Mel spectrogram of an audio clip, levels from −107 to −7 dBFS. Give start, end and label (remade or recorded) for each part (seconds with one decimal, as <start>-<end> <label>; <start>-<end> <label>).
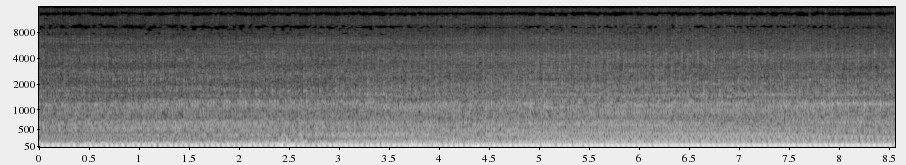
0.0-3.9 recorded; 3.9-4.9 remade; 4.9-8.6 recorded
